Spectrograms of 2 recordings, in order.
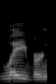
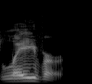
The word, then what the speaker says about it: laver: Now, this represents like a circle, just like the laver, by the way, that was the correct pronunciation for it is laver, not laver. I've been in a habit for 25 years. I can't get out of it. It's laver.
